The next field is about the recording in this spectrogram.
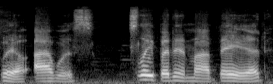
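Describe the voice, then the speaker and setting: A creaky-voiced don played by a man speaks in a plaintive deadpan. He sounds mock-innocent and wronged, role-playing in a game with music behind him. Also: on the high side, slow. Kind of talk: improvised game role-play.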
